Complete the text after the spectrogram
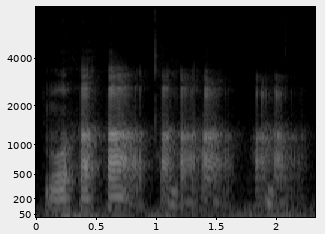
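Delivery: slow evil cackle; mad scientist. Pretend. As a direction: cackle like a gleeful mad villain. Hyena mask, villain laugh.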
